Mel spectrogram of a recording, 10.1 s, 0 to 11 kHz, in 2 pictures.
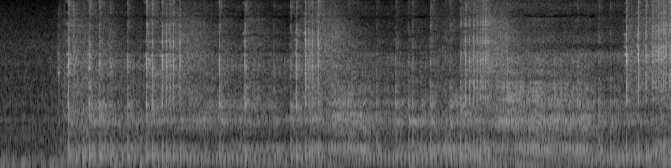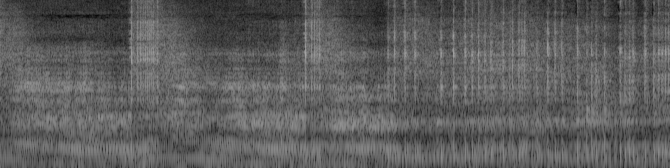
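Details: Yamaha RX135 two-stroke, freshly ported with custom exhaust, Vforce4 reed valve and high-compression head, ports designed to hit about 10,000 RPM: loud crackly throttle blips snap up cleanly and drop back without stumbling. Runs healthy and strong.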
